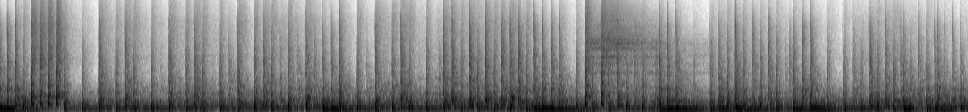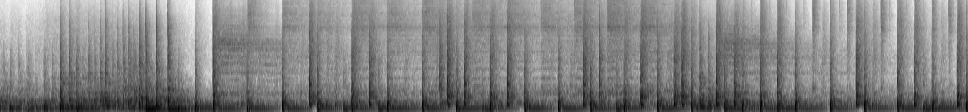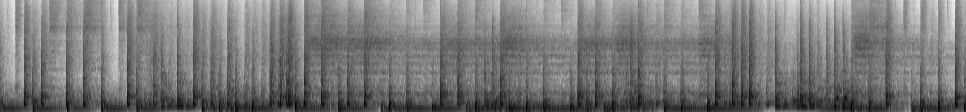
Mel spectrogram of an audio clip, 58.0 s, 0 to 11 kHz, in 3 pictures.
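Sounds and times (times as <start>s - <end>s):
bass drum thuds: 0.0s - 29.4s, 43.0s - 53.8s, 55.3s - 58.0s
snare drum: 0.0s - 58.0s.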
